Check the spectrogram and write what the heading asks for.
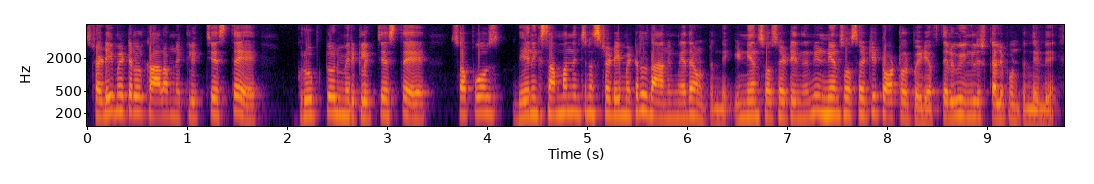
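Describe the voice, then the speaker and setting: An online academy instructor with a Telugu accent from Andhra Pradesh or Telangana speaks in a high-pitched, dark-toned voice at a racing pace. In an informal course walkthrough for exam students, he mixes lots of English into his Telugu and repeats phrases step by step.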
